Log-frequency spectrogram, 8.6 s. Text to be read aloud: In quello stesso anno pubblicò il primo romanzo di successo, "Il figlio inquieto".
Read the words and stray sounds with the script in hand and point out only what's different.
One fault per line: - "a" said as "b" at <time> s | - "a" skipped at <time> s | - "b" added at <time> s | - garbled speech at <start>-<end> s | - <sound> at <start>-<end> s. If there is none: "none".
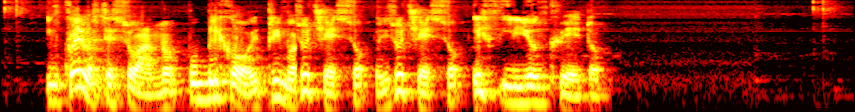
- "romanzo" said as "successo" at 2.9 s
